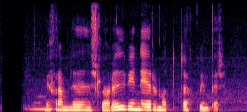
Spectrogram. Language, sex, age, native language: Icelandic, female, 40-49, Icelandic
